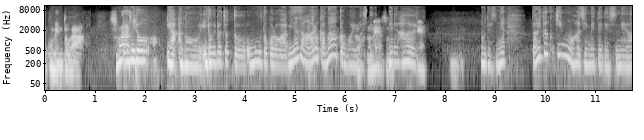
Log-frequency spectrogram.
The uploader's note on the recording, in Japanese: 今回は、なんと初のZOOM収録を4月21日に行いました。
